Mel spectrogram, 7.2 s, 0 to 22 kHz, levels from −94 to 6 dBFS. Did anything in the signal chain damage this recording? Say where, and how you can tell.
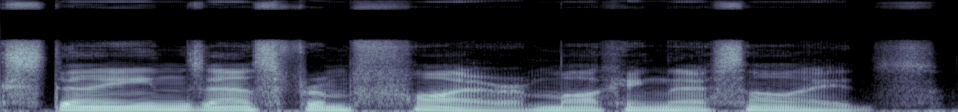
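Yes. At the format-handling stage, interleaved stereo was read as mono: alternating left and right samples were taken as one channel, so the speech plays throughout at half speed and a full octave low, with a faint mirror image of the sound in the upper half of the spectrum.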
